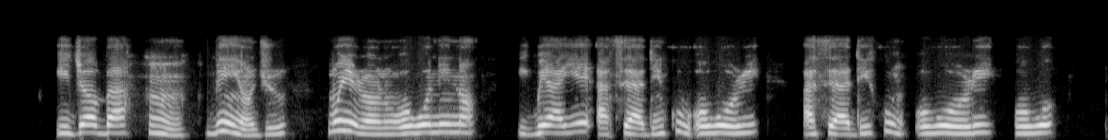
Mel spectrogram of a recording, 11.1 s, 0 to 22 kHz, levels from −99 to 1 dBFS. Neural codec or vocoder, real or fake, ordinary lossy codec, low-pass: none; real; Opus, 24 kbps; 7.2 kHz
